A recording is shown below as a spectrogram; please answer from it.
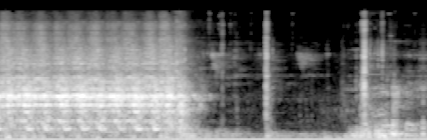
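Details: Mitsubishi Mirage automatic: a steady starter churn at about three beats a second for two seconds, then silence, never catching. No fuel was coming out of the pump; the crank-no-start was traced to bad relays.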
